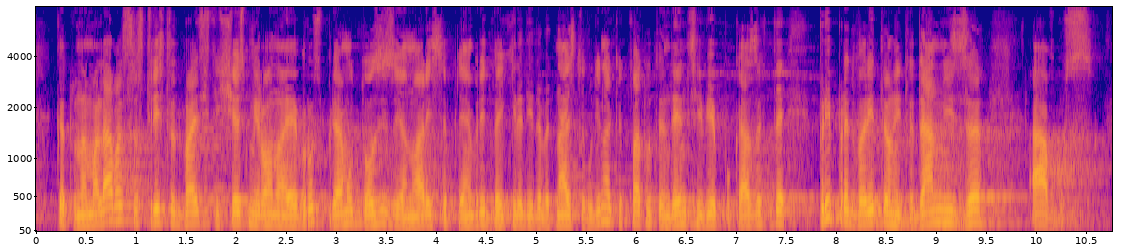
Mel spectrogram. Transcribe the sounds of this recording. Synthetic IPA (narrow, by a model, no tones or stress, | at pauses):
kɐt̪ɔnɐmɐlʲavəsɐst̪ɾist̪əd̪vajsɛ̥t̪iʃɛst̪milʲɔnəɛvɾospɾʲjamot̪ɔzizɐjɐnuaɾisɛp̚t̪ɛɱvɾid̪vɛxilʲɐd̪iid̪ɛvɛt̪najst̪əɡod̪inəkɐkvat̪ot̪ɛnd̪ɛnt̪sijəviɛpokazəxt̪ɛpɾipɾɛd̪vɐɾit̪ɛlˠnit̪ɛd̪anːizɐ | avɡṵst̪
